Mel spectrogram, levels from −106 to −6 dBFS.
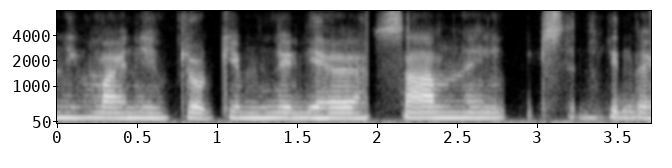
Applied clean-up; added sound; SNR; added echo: neural diffusion model UNIVERSE++.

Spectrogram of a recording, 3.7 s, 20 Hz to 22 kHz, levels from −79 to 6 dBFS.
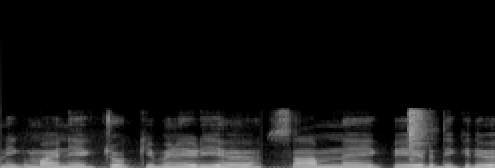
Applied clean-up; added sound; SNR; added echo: none; Hi-hat; 5 dB; none.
